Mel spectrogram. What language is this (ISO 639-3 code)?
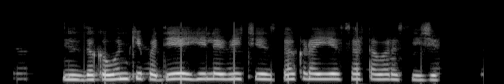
pus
